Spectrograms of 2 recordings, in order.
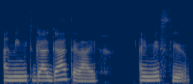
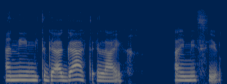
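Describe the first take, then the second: No difference in how they are said.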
